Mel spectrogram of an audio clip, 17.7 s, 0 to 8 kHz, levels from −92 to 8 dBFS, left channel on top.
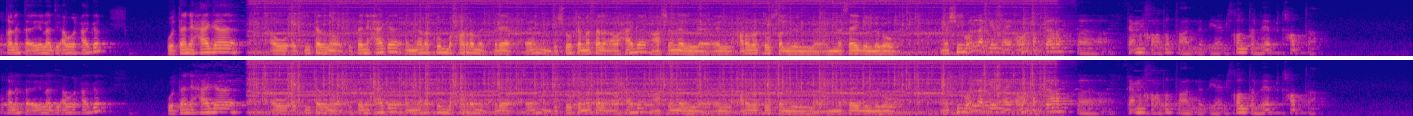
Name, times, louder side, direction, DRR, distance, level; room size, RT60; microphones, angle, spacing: voice 1, 0.0-1.3 2.1-3.0 3.4-11.3 11.8-12.1, left 5 dB, 75° left, 0.4 m, -28 dB
sound 1, 2.4-15.1, right 2 dB, 55° right, 2.2 m, -50 dB
sound 2, 3.1-13.2, right 6 dB, 85° right, 0.8 m, -33 dB
voice 2, 11.7-16.4, left 1 dB, 5° left, 0.7 m, -34 dB
9.6 x 5.2 x 3.7 m
head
